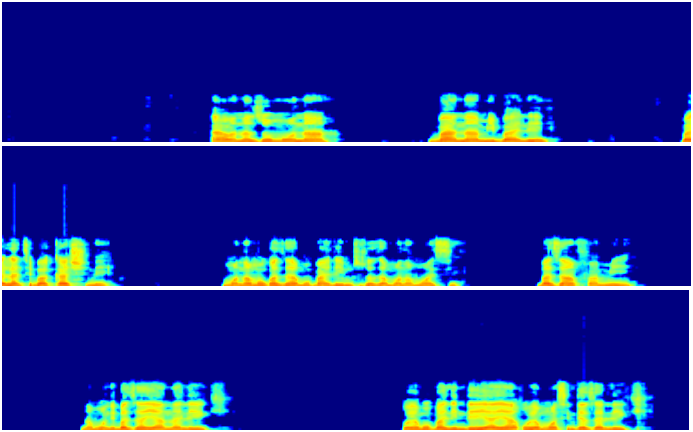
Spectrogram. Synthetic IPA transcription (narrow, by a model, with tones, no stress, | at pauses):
a˦wa˨na˨zo˦mɔ˦na˨ | ba˦na˨mi˦ba˨le˦ | ba˨la˦ti˦ba˨ka˦ʃi˨nɛ˦ | mwa˦na˨mɔ˦kɔ˦a˨za˦ja˨mo˨ba˦li˦mo˨su˦u˨a˨za˦ma˦na˨mwa˦si˦ | ba˨za˦na˨fa˨mi˦j | na˨mɔ˦ni˦ba˨za˦ja˨˦na˦le˦ki̥˨ | o˦o˦ja˨mo˨ba˦li˨nde˦ja˨ja˦ʔo˦o˨a˨mwa˦si˦nde˦a˨za˦le˦ki̥˨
